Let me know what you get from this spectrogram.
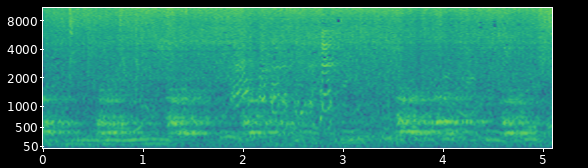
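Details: Pack of about 100 hunting hounds at Château de Cheverny in France's Loire Valley, waiting to be fed; overlapping tonal bays and howls rise and fall in waves, with people talking nearby.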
